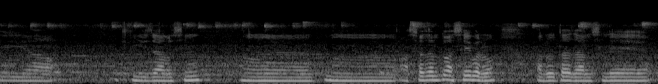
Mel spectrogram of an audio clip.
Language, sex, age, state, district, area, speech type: Assamese, male, 18-30, Assam, Darrang, rural, spontaneous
